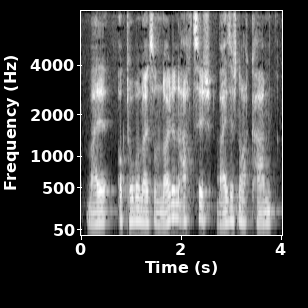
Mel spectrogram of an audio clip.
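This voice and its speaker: His tone is dark and mellow, his voice somewhat breathy, his pitch medium. The man's intonation stays fairly even. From Dresden, Saxony, eastern Germany. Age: 50s. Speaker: city archive director. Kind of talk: interview.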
